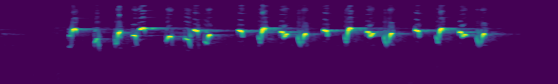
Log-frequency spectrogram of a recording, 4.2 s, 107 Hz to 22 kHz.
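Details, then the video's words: Decoy song of a yellow-vented bulbul, used to attract wild birds. It is a lively, bubbling chatter of short warbled notes that fall and rise, delivered rapidly and without pause for about three seconds. "เสียงต่อนกดอกแตง Ep.37 นกป่าถึงกับ งง!! Burung merbah kuning"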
